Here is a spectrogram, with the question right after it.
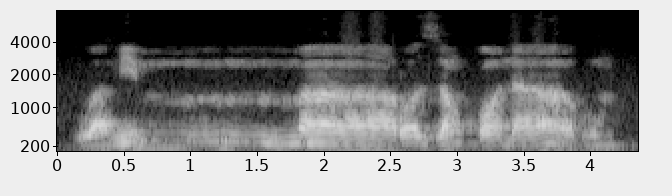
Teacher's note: Tapi misalnya anak-anak kami menemukan di dalam Al-Quran, sewaktu baca ayat Al-Quran misalnya wa mimma razaqnahum, wa mimma itu wajib dibaca dengan gunnah, wajib dibaca dengan dengung sewaktu membacanya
